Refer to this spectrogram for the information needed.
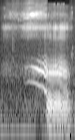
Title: Pug Sleeping and Snoring Loudly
